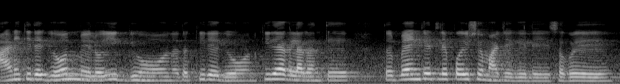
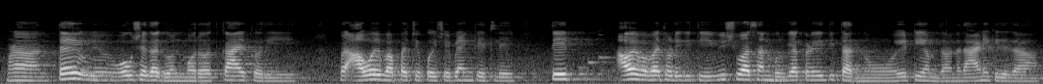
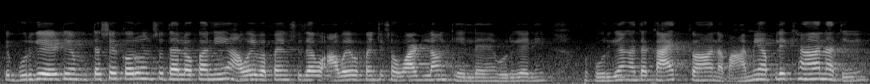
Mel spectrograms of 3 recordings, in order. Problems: constant background noise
